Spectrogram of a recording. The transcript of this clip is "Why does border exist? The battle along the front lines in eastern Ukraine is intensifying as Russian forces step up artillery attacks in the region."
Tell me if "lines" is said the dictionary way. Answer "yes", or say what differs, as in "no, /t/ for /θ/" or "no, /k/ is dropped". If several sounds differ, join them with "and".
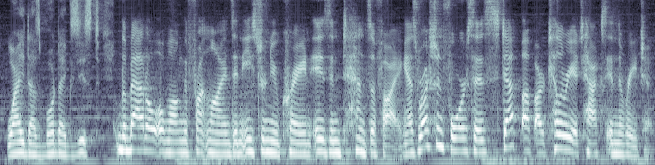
yes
